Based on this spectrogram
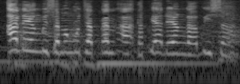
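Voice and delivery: ordinary delivery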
